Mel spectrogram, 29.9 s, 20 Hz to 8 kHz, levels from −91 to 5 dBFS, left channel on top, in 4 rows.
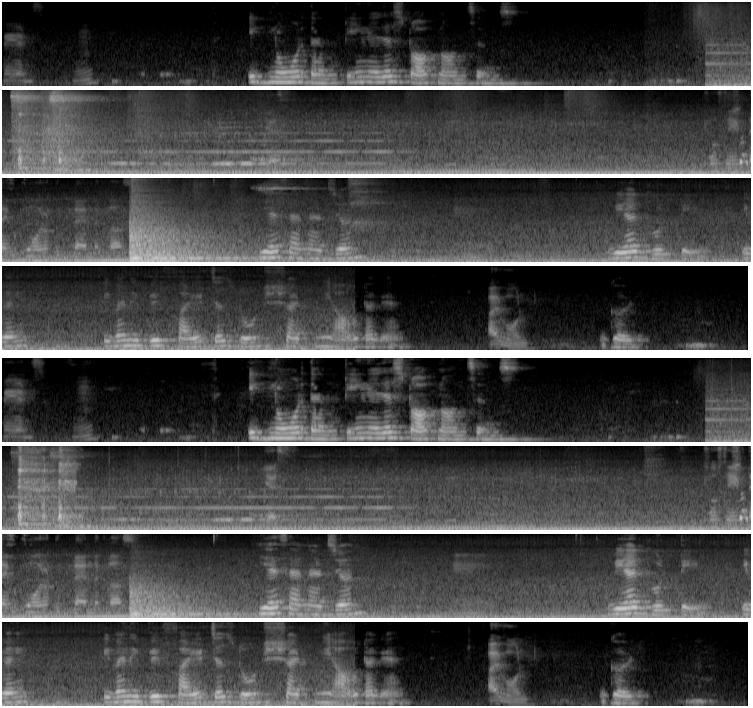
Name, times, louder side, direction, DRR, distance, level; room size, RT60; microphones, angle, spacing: voice 1, 0.0-0.5 0.7-1.2 1.8-2.0 5.8-6.2 6.6-6.9 8.9-9.0 9.8-11.5 13.5-16.4 19.0-20.2 27.3-28.9 29.2-29.6, right 3 dB, 75° right, 6.6 m, -45 dB
voice 2, 2.5-5.3 7.6-8.6 14.9-15.0 17.5-18.7 21.0-23.1 23.5-26.6 28.5-28.9, right 4 dB, 45° right, 0.5 m, -30 dB
sound 1, 7.0-10.9 11.3-11.4 11.8-12.2 12.6-12.7 13.2-13.3 16.2-18.9, left 4 dB, 45° left, 0.3 m, -30 dB
Traffic noise roadway noise, 7.0-26.0, equal, 10° right, 1.2 m, -34 dB
head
